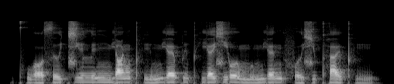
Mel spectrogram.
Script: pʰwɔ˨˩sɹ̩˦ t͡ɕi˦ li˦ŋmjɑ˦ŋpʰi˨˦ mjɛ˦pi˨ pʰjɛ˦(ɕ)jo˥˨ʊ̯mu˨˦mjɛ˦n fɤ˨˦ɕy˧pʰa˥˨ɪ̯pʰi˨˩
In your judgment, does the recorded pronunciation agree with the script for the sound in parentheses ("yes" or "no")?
yes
